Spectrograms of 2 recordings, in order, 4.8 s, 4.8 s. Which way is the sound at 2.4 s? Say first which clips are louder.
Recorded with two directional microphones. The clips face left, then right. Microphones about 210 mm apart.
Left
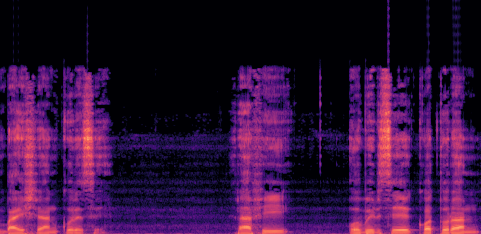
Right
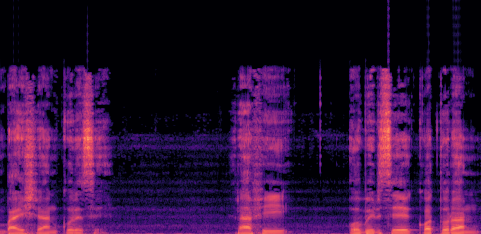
Left 4 dB; 55° left (ahead or behind).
